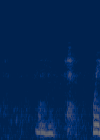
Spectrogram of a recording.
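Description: Speech only: a pause in the narration with a brief, soft vocal sound about a second in, then the narrator's voice starting again near the end.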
